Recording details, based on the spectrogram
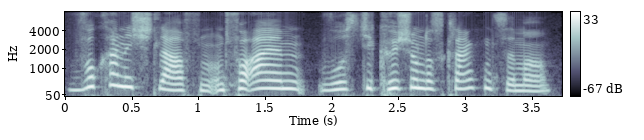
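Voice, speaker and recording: A woman's voice: high voice, lively intonation, a little fast, dry recording, voice pushed up. A woman playing a brusque young pirate woman, curt and irritable, in an audio story. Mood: annoyed. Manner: curt, annoyed, defiant.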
